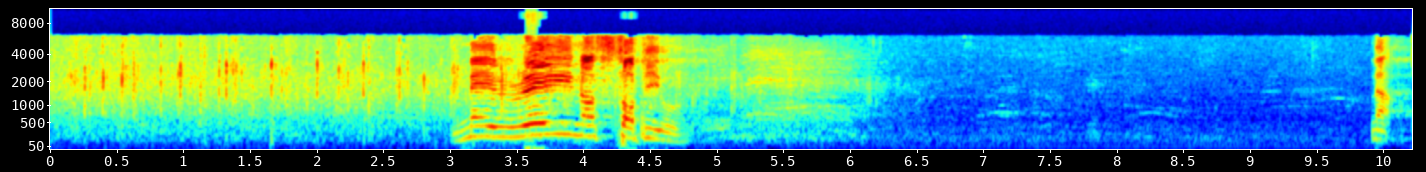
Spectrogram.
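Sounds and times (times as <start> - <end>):
church congregation clapping hands: 0.0 - 6.6
speech: 3.0 - 4.8.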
